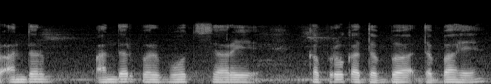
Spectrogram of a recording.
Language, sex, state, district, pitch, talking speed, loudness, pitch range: Hindi, male, Arunachal Pradesh, Lower Dibang Valley, 115 Hz, 120 wpm, -17 LUFS, 110-115 Hz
